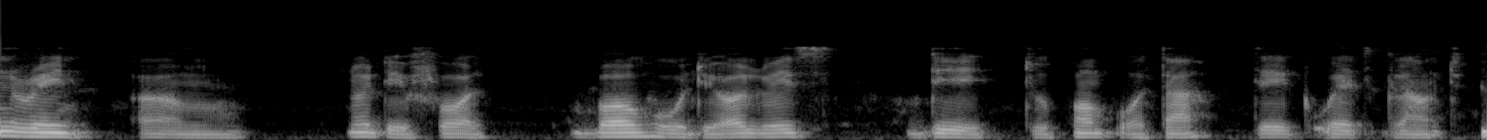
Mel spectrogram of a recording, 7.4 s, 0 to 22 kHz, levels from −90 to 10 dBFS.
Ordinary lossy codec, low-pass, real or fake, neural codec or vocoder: none; 5.4 kHz; fake; codec, 16 kHz, 16 kbps, FunCodec, trained on Chinese and English, 50 frames a second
